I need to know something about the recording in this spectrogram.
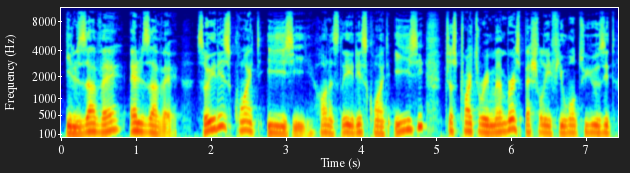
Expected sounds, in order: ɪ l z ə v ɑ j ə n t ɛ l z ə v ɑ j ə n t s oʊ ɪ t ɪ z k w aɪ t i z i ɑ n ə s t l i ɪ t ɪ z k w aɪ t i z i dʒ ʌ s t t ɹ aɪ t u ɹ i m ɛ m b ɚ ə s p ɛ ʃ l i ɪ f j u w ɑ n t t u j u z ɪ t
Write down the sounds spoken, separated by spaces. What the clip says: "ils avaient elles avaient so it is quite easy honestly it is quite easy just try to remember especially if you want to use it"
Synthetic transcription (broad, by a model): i l z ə v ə ɛ l z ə v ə s oʊ ɪ t ɪ z k w aɪ t i z i ɑ n ə s t l i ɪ t ɪ z k w aɪ t i z i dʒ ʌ s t t ɹ aɪ t u ɹ i m ɛ m b ɚ ə s p ɛ ʃ l i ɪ f j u w ɑ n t t u j u z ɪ t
